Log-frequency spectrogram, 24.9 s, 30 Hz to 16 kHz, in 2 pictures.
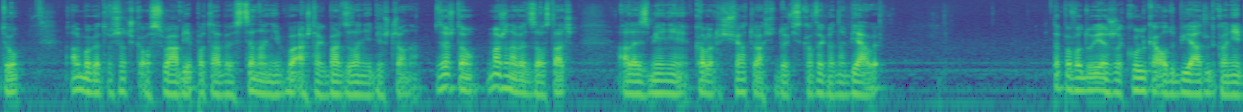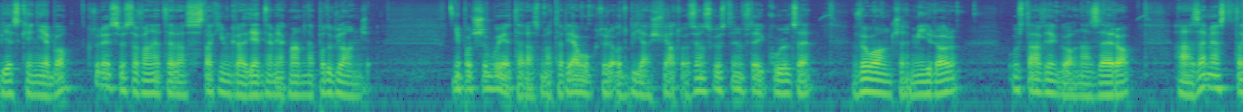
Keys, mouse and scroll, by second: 17.2 Escape, 17.7 right click, 19.8 click.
